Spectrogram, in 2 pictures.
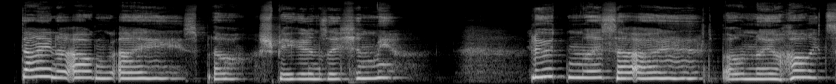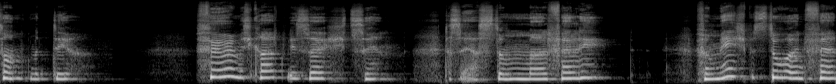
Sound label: Vocal Reverb Back and Side Walls Mid Filling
